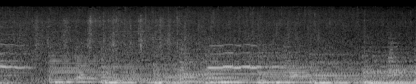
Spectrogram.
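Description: Steady rain hiss under background music, with low bass notes and a few held higher tones.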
